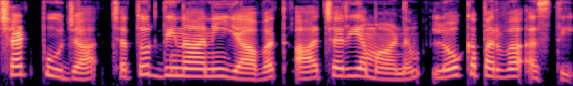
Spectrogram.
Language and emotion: Sanskrit, neutral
